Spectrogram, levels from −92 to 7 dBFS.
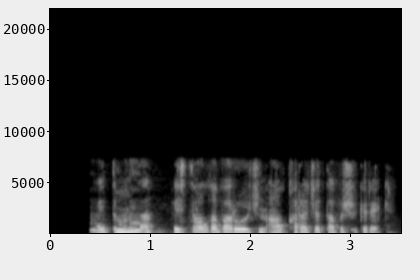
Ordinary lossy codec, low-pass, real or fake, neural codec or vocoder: AAC, 48 kbps; 7.2 kHz; real; none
